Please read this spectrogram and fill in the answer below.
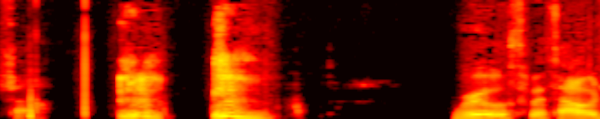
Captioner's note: clears throat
